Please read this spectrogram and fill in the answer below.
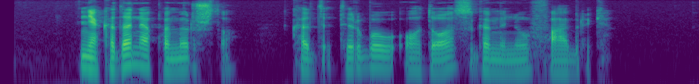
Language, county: Lithuanian, Klaipėda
